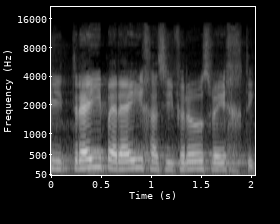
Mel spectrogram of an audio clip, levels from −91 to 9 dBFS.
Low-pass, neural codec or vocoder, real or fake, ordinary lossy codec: 14.4 kHz; none; real; none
